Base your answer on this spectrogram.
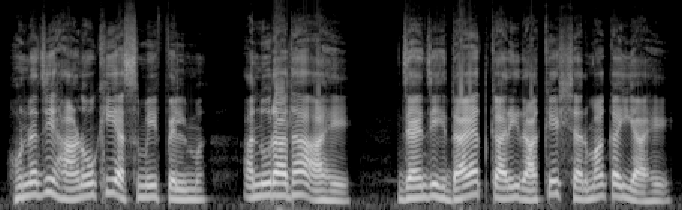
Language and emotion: Sindhi, neutral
